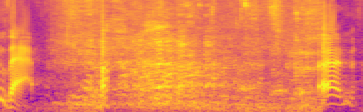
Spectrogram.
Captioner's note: laughing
